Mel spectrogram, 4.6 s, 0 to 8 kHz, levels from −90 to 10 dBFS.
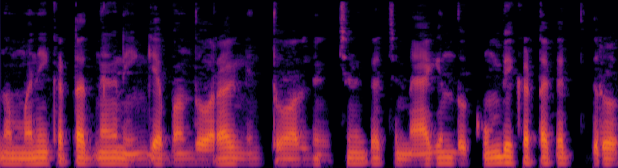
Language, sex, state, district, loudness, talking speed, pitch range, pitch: Kannada, male, Karnataka, Raichur, -29 LUFS, 130 wpm, 90-100 Hz, 95 Hz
